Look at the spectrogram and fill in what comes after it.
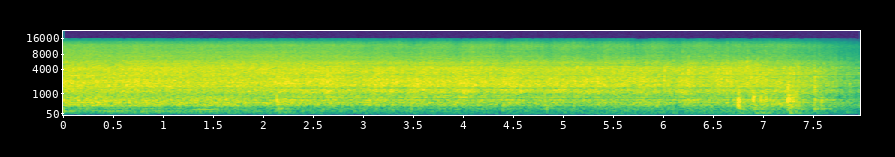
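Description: Onion, garlic and tomato paste sizzling steadily as it fries in hot mustard oil in a steel kadai, with a couple of light knocks near the end before it fades out.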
